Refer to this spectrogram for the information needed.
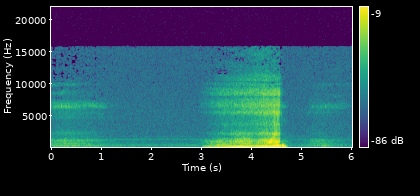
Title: Damn snoring goat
